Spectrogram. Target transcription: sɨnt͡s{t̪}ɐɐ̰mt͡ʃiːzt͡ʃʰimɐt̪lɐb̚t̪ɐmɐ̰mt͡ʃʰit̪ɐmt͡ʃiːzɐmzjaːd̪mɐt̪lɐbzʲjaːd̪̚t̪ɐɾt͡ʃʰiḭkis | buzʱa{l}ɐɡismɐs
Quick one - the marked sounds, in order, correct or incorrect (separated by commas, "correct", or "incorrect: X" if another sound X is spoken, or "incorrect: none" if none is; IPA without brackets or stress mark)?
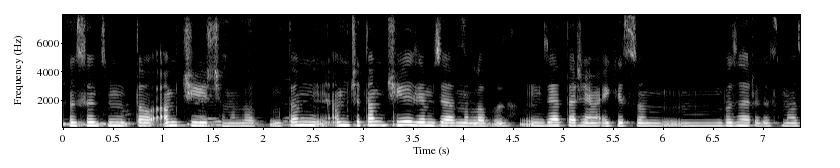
correct, incorrect: ɾ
